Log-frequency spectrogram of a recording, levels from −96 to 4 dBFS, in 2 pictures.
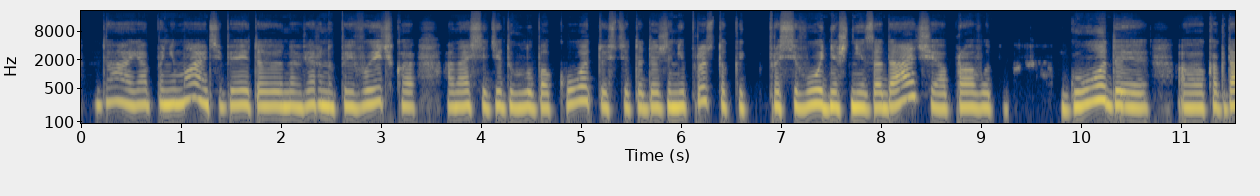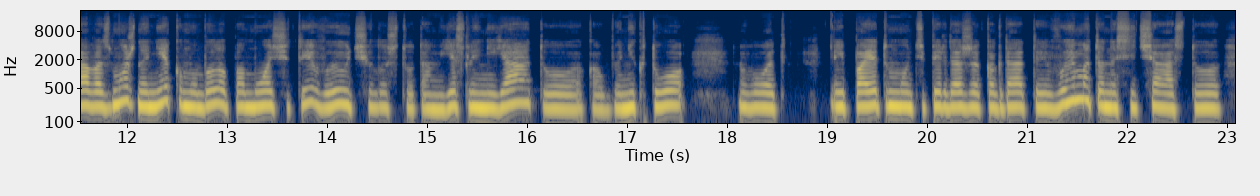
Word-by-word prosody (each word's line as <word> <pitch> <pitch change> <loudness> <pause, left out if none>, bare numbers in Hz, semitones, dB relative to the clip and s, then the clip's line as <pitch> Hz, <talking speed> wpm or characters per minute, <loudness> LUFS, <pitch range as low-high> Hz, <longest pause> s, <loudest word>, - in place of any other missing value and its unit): Да, 250 +3 -6
я 225 0 -3
понимаю, 235 +4 +1
тебе 225 +2 -3
это, 215 0 -4 0.2
наверно, 210 +1 +1
привычка. 215 +1 -3 0.3
Она 210 +1 -1
сидит 205 +1 -4
глубоко. 200 +6 -2
То 210 - -8
есть 190 +1 -8
это 195 0 -5
даже 200 +1 -2
не 205 0 +5
просто 235 +1 -6
как 195 -1 -7 0.2
про 210 - -1
сегодняшние 205 0 +2
задачи, 210 - -1
а 190 -1 -1
про 205 +2 -1
вот 195 -1 -2 0.7
годы, 210 -1 +2 0.3
э, 200 -1 -1
когда, 215 +1 0
возможно, 215 +2 +2
некому 215 -1 +4
было 225 +3 +1
помочь. 205 0 +1
И - - -15
ты 235 +5 -4
выучила, 205 -1 -1
что 190 0 -8
там 185 -1 0
если 200 +2 +1
не 195 -1 +6
я, 240 +5 0
то 185 -2 -2
как 180 -1 -6
бы 185 +2 -3
никто. 205 +3 +2 0.5
Вот. 200 -2 0 0.5
И 210 -2 +2
поэтому 210 +1 +4
теперь 200 +2 -2
даже 200 0 +1
когда 205 +1 -1
ты 195 +1 +1
вымотана 225 -1 +3
сейчас, 195 -1 -2
то, 195 -1 0
205 Hz, 135 wpm, -21 LUFS, 195-220 Hz, 0.7 s, не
